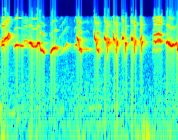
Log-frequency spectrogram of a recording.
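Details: Oriental magpie-robin, a caged training bird, singing in a provoked, agitated style: loud clear whistled phrases, some sliding downward, mixed with rapid sharp chirps in quick bursts, no other sounds.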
